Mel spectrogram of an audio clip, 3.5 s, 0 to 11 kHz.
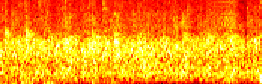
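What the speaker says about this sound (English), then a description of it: "So please give yourselves a round of applause." A room full of people at a Pancakes & Politics 2017 forum gives sustained, loud, steady applause that fills the whole stretch with no pauses.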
